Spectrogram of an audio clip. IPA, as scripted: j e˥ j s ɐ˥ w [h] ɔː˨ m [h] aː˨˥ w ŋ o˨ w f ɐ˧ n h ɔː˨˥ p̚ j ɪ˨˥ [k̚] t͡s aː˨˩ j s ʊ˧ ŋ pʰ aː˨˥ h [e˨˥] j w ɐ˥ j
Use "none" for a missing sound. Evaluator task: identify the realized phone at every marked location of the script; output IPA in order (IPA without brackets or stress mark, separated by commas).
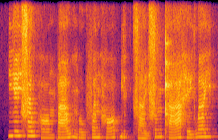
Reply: h, p, k̚, e˧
